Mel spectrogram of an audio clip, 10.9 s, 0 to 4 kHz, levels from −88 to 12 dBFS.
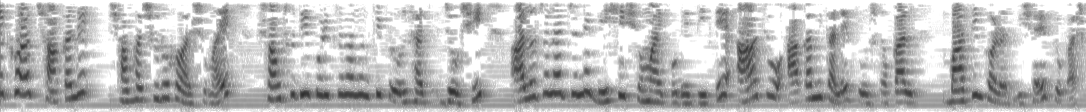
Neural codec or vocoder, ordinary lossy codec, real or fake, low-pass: none; none; real; 3.6 kHz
